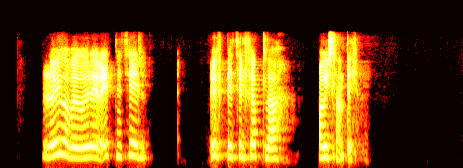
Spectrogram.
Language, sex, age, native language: Icelandic, female, 20-29, Icelandic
